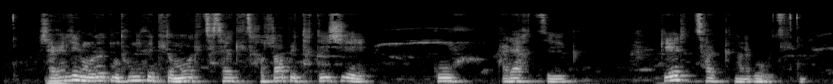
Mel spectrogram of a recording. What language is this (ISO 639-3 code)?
mon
